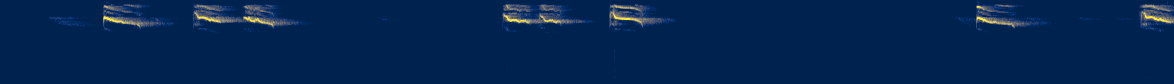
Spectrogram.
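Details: Lively Oriental white-eye in ngalas song, meant to get other birds singing. High, downward-sweeping chirps come singly and in doubled pairs, spaced by gaps of one to two seconds, over a faint low hum.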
